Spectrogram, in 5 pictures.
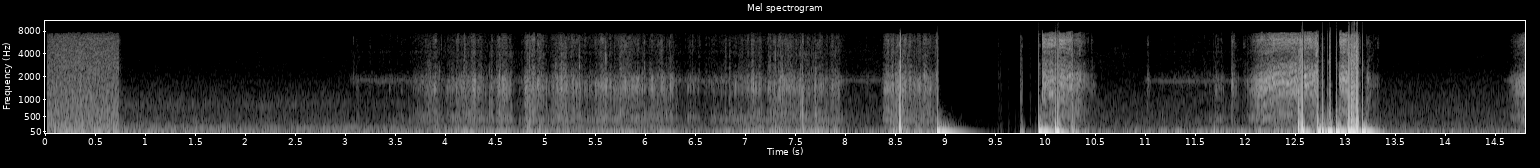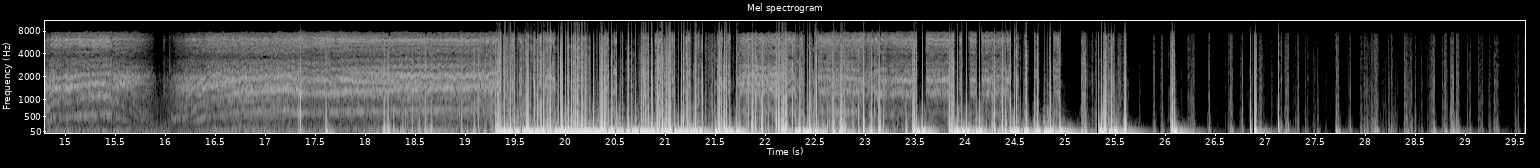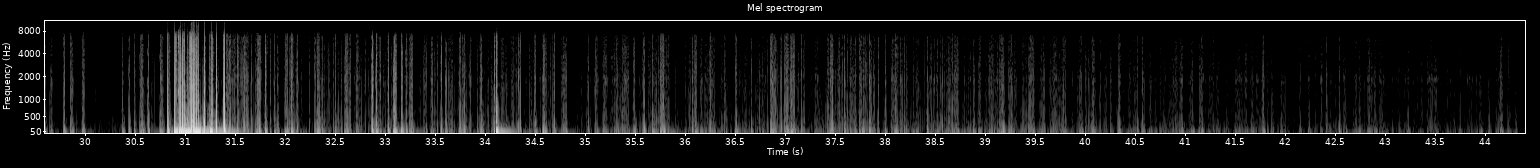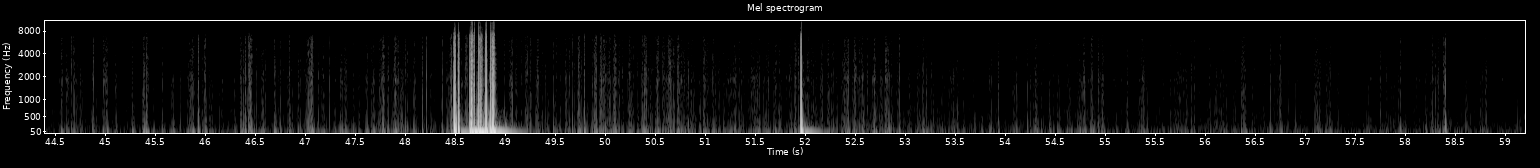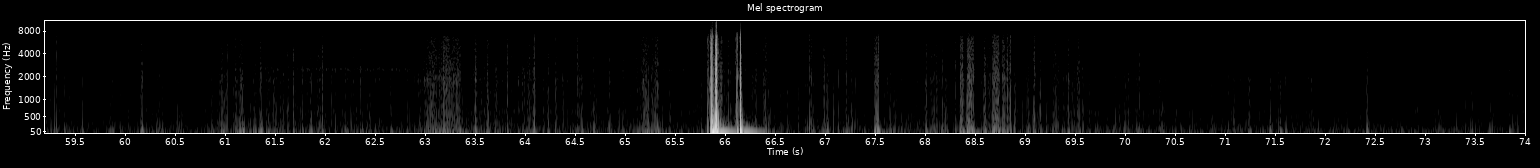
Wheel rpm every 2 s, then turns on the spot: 0, 0, 20, 10, 50, 40, 20, 40, 110, 160, 160, 160, 160, 160, 160, 160, 160, 170, 170, 170, 160, 160, 160, 160, 160, 160, 160, 160, 160, 160, 160, 160, 160, 170, 160, 160, 160.
4-8 10-12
